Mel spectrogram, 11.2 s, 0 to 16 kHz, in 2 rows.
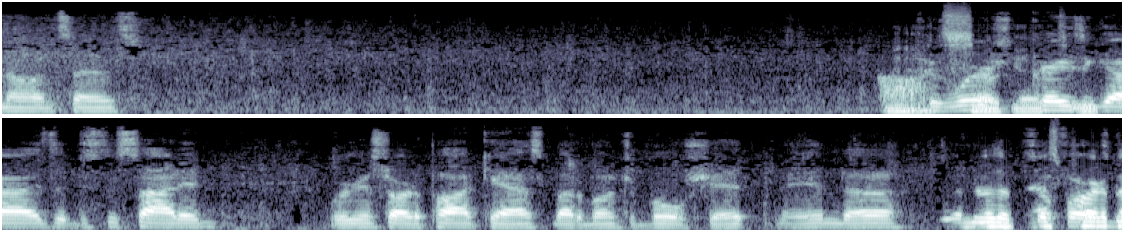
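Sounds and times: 
speech: 0:00.0 - 0:00.9, 0:04.4 - 0:11.1
steady rain pouring on a hard surface: 0:00.0 - 0:11.1.

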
